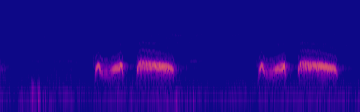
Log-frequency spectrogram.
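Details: Spotted dove calling to lure other birds: low hooting coos in paired phrases, a short wavering note followed by a longer drawn-out coo, repeated about every two seconds against a quiet background.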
